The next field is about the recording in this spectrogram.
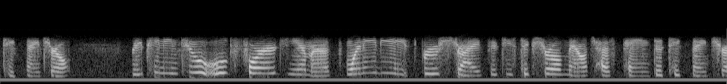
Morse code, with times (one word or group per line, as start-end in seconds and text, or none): none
